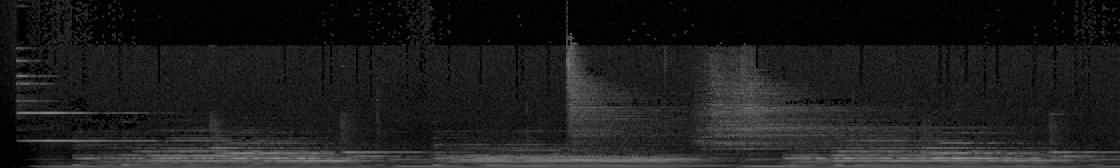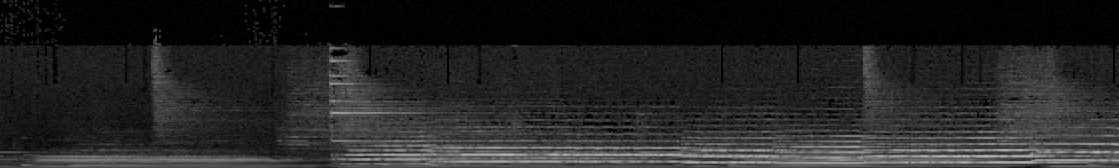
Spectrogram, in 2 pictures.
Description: folk song settings for band

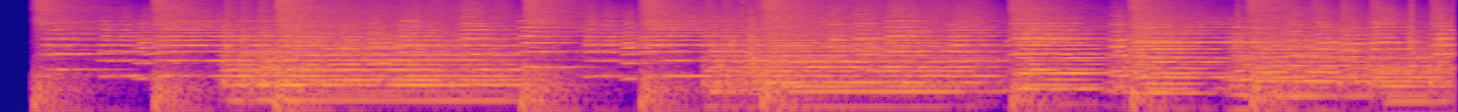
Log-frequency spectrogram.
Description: marching

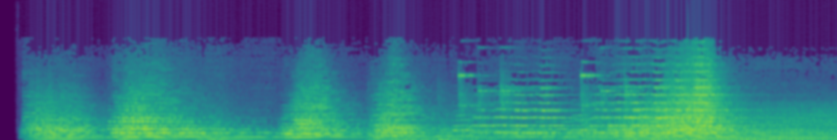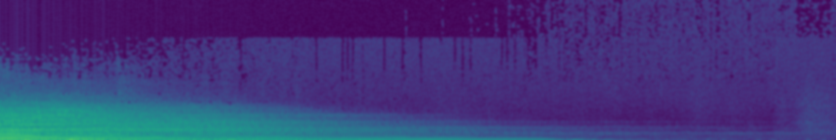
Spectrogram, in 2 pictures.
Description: folk song settings for band

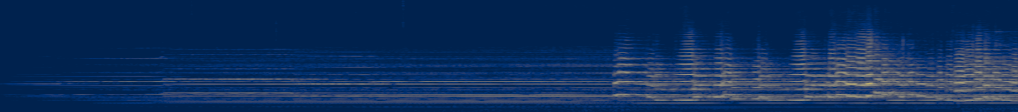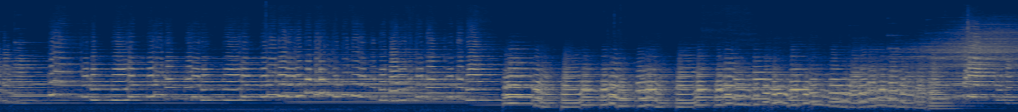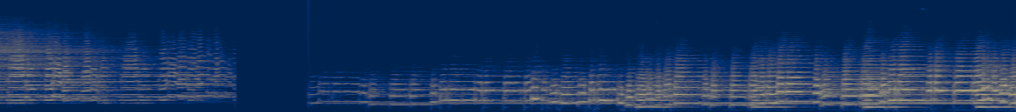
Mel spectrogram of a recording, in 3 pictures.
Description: nordic polska

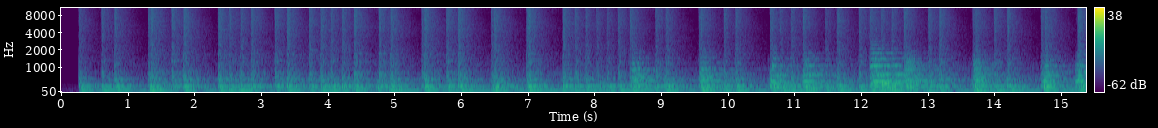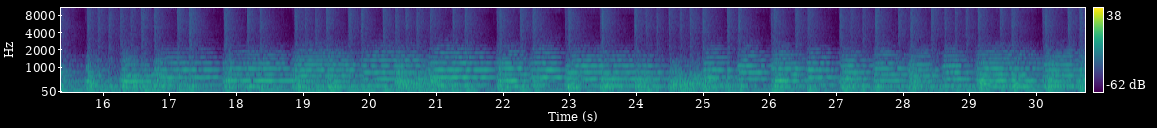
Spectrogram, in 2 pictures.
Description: celtic dance

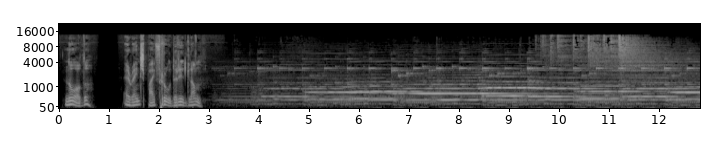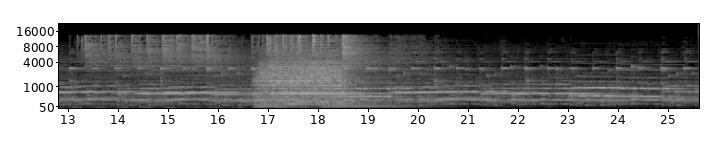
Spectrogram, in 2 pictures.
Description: Concert Band Sound

